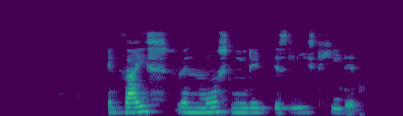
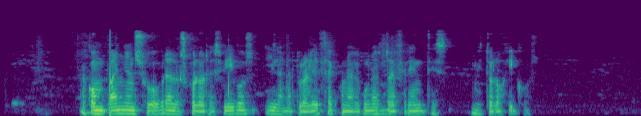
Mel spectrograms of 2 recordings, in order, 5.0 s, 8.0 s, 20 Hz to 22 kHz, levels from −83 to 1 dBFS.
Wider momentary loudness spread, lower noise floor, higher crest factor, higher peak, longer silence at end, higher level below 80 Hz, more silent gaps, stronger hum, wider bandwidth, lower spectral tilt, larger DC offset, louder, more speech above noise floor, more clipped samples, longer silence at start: about the same, 14 LU vs 12 LU; first, -89 dBFS vs -68 dBFS; about the same, 22 dB vs 20 dB; second, -14 dBFS vs -2 dBFS; second, 0.6 s vs 1.4 s; second, -76 dBFS vs -52 dBFS; neither; neither; about the same, 7.8 kHz vs 7.6 kHz; second, -4.5 dB/octave vs -6 dB/octave; neither; second, -34 LUFS vs -22 LUFS; first, 55 dB vs 46 dB; neither; first, 1.35 s vs 0.15 s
